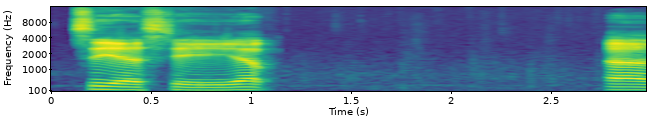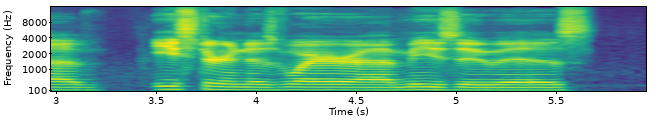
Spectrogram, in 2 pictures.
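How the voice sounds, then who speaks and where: Speaking with a slight Southern US accent, a man talks at a very slow pace in a monotone, flat intonation, leaving long, frequent pauses. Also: medium pitch for a man. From US South. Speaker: video game streamer. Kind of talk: casual live stream chat. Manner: halting, many fillers.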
